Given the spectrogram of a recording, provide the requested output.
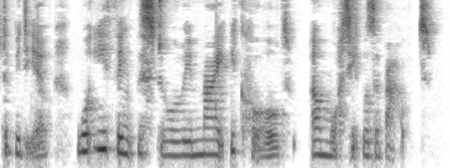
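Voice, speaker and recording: Here is an ordinary speaking voice. Pitch varies in an ordinary way. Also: woman. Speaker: language teacher. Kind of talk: lesson for pupils.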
